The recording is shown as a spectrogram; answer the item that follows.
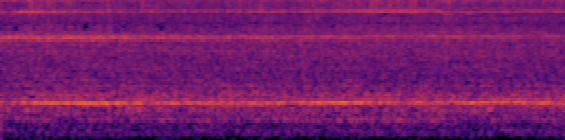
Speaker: you can hear the noise the chatter and if you look closely you can see a very irregular surface finish what's happening is due the deflection of the part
